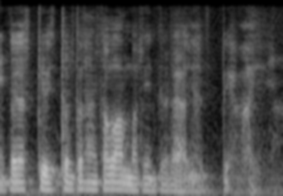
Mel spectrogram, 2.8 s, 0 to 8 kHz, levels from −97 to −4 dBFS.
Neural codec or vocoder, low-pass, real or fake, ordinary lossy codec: codec, 16 kHz, 1 kbps, FunCodec, trained on Chinese and English, 50 frames a second; 7.2 kHz; fake; none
